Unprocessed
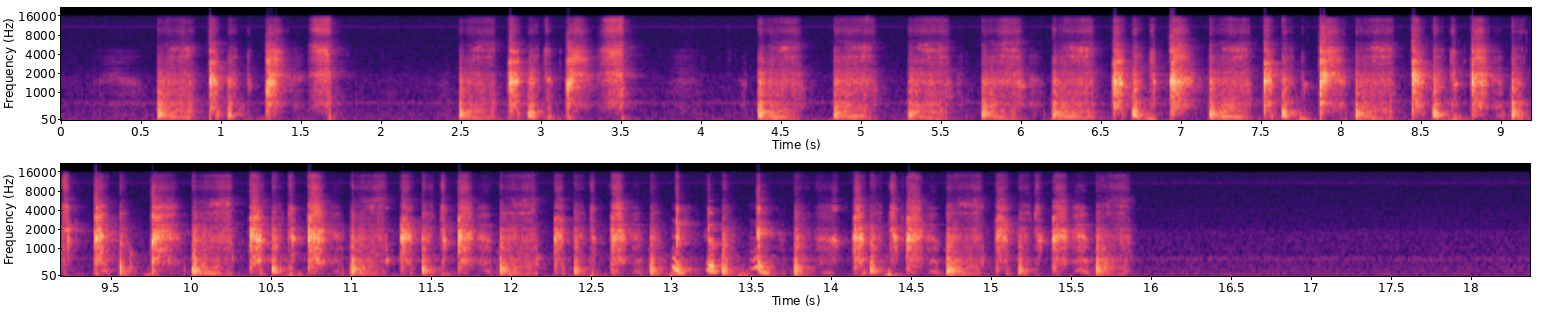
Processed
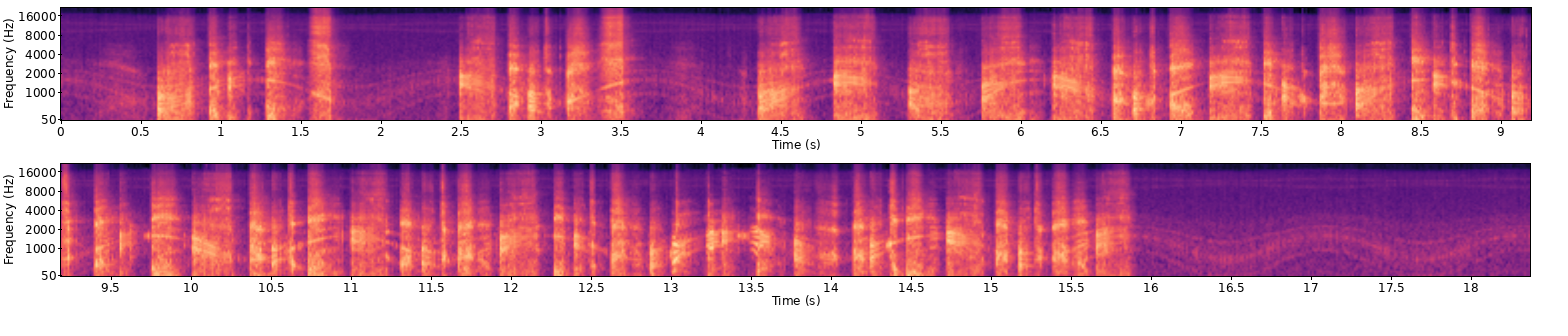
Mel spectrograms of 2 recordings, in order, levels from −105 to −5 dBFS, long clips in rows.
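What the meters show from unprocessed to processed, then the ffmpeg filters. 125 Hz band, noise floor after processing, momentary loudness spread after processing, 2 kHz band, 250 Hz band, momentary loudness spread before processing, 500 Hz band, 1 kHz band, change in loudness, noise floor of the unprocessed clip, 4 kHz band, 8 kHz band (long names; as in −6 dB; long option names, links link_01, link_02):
+3.5 dB, −51 dBFS, 5 LU, +4.5 dB, +0.5 dB, 10 LU, +9.5 dB, +8.5 dB, +6.5 dB, −62 dBFS, +9.0 dB, +12.0 dB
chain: -af "aeval=exprs='if(lt(val(0),0),0.447*val(0),val(0))':channel_layout=same,alimiter=level_in=17.5dB:limit=-1dB:release=50:level=0:latency=1,aeval=exprs='val(0)*sin(2*PI*1100*n/s+1100*0.45/0.82*sin(2*PI*0.82*n/s))':channel_layout=same"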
